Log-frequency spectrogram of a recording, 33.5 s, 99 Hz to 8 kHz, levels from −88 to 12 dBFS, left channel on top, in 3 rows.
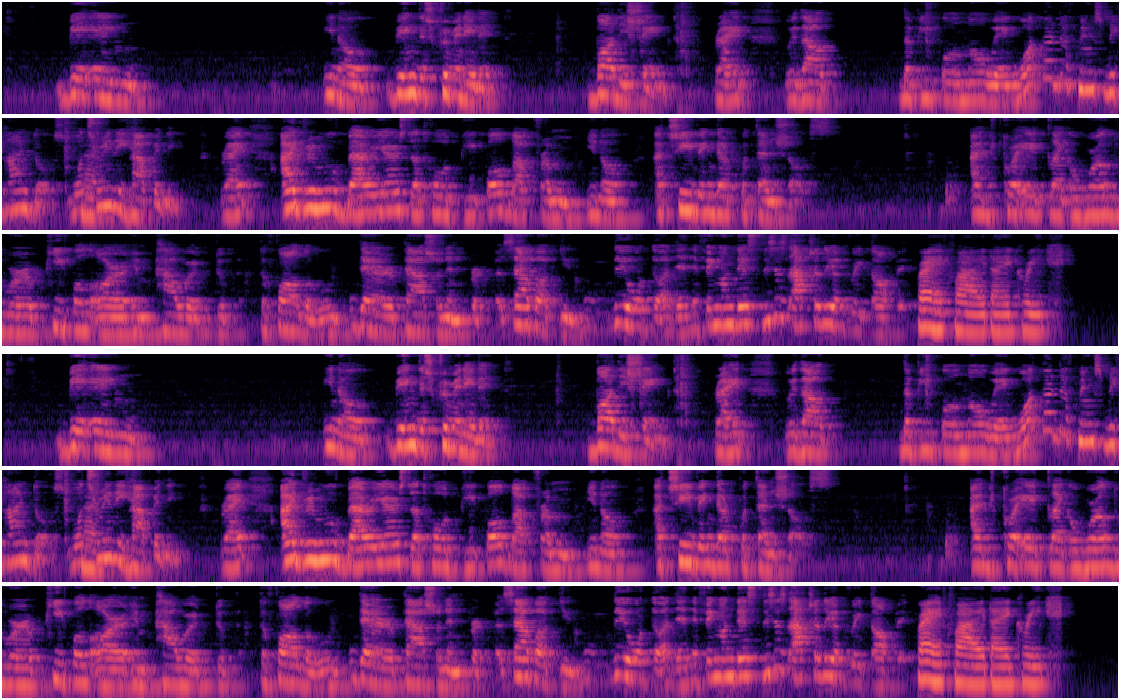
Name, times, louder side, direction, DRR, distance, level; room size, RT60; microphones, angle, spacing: voice 1, 0.6-1.5 3.2-5.0 5.9-6.9 7.1-8.3 9.0-12.9 13.4-17.4 17.7-19.4 20.9-24.6 24.9-31.4, right 1 dB, 30° right, 7 dB, 1.8 m, -27 dB
voice 2, 31.5-32.9, right 2 dB, 90° right, 8 dB, 1.6 m, -24 dB
15.5 x 13.5 x 3.4 m, 0.32 s
head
